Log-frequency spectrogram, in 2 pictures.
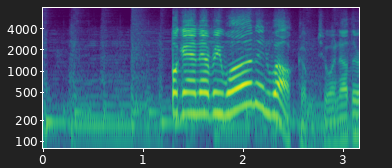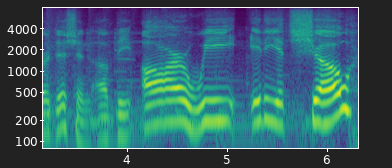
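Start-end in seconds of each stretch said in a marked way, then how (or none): none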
